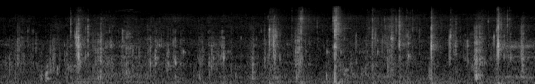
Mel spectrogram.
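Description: People chewing and biting lettuce-wrapped grilled pork: a string of irregular wet mouth clicks and small crunches.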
